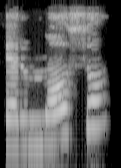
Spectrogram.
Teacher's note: Hermoso es grave, a pesar de que termina con vocal, es grave, no lleva tilde. Dice la acentuación terminaría cayendo sobre la segunda sílaba, pero no lleva tilde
